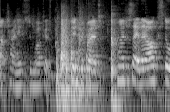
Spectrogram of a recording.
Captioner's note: hands thudding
